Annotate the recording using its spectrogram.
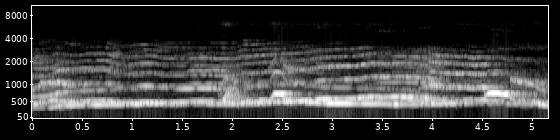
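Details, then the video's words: Sky, a husky annoyed by an English springer spaniel, holds a steady sustained howl with rich harmonics and slight wavering pitch throughout; a second voice briefly slides upward midway. "Annoyed Husky Howling"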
